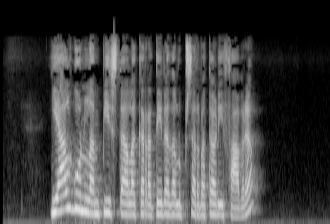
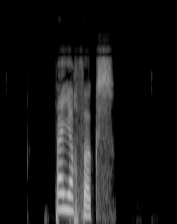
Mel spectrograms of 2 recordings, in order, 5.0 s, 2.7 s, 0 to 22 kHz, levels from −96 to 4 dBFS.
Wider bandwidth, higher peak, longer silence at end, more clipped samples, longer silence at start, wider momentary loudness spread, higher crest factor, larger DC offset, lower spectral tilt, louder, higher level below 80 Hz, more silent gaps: first, 12 kHz vs 9.4 kHz; first, 0 dBFS vs -12 dBFS; first, 1.15 s vs 1 s; neither; about the same, 0.75 s vs 0.85 s; second, 6 LU vs 10 LU; about the same, 16 dB vs 20 dB; neither; second, -3 dB/octave vs -4.5 dB/octave; first, -15 LUFS vs -27 LUFS; first, -52 dBFS vs -60 dBFS; neither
